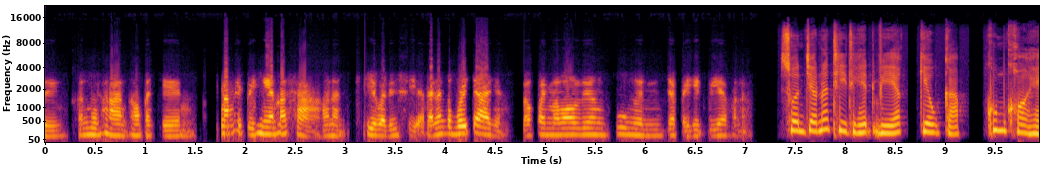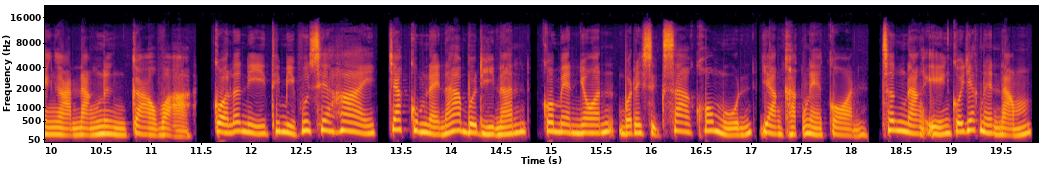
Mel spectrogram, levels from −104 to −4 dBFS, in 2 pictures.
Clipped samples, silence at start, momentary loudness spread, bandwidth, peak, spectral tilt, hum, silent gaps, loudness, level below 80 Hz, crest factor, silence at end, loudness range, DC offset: under 0.1%; 0 s; 9 LU; 14 kHz; -6 dBFS; -5 dB/octave; none; 7.14-7.22 s, 8.67-8.71 s, 9.28-9.38 s, 11.54-11.58 s, 13.26-13.31 s, 18.18-18.24 s; -22 LUFS; -62 dBFS; 16 dB; 0.05 s; 3 LU; under 0.1%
